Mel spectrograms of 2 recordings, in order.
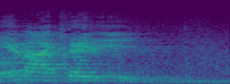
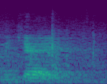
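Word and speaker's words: νίκη: Which, by the way, the word for overcome is spelled N-I-K-E. You know that? It is. And it's not pronounced Nike. It's pronounced Nikkei.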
